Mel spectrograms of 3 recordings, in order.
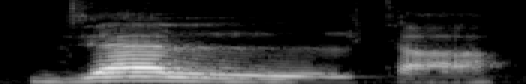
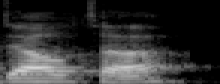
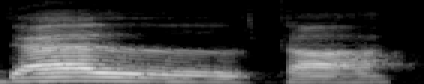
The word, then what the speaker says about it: Delta: So I have to linger on that L, Dɛlta. It's not Delta, like the airline in English, right? Dɛlta, A.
